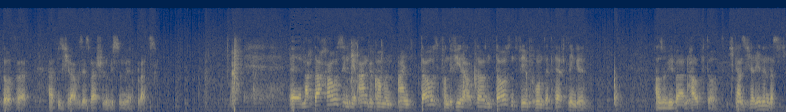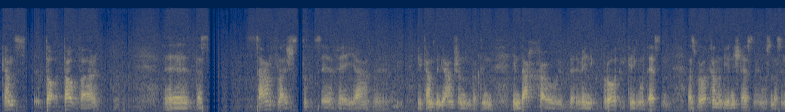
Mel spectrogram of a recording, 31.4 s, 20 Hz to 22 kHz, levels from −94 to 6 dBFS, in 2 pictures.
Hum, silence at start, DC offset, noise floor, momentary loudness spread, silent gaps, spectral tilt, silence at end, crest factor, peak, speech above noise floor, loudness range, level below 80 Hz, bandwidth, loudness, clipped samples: none; 0 s; under 0.1%; -57 dBFS; 17 LU; none; -4.5 dB/octave; 0 s; 20 dB; -10 dBFS; 28 dB; 5 LU; -64 dBFS; 16.5 kHz; -30 LUFS; under 0.1%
